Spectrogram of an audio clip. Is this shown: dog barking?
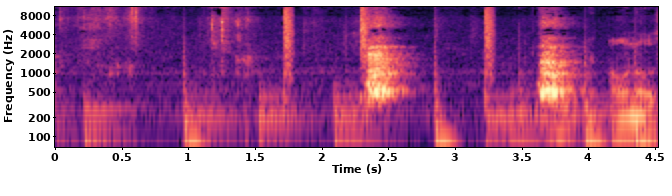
yes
